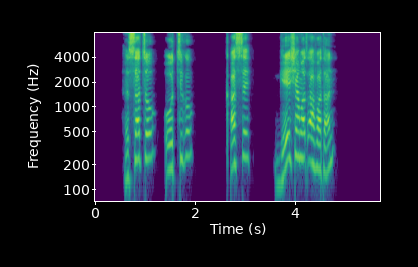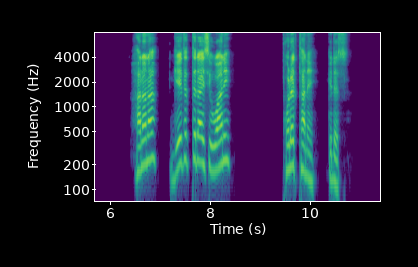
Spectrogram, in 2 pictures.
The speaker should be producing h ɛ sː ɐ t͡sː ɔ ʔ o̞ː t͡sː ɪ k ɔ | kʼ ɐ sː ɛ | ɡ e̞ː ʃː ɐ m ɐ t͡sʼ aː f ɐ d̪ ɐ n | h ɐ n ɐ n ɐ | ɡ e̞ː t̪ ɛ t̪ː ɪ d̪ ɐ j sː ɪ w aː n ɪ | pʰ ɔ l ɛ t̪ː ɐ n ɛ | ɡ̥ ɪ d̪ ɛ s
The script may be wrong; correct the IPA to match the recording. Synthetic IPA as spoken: h ɛ sː ɐ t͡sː ɔ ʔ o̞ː t͡sː ɪ k ɔ | kʼ ɐ sː ɛ | ɡ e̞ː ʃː ɐ m ɐ t͡sʼ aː f ɐ t̪ ɐ n | h ɐ n ɐ n ɐ | ɡ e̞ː t̪ ɛ t̪ː ɪ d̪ ɐ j sː ɪ w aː n ɪ | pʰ ɔ l ɛ t̪ː ɐ n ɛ | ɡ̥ ɪ d̪ ɛ s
